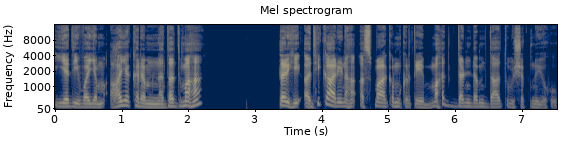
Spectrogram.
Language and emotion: Sanskrit, fearful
